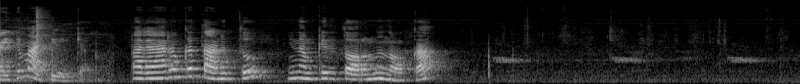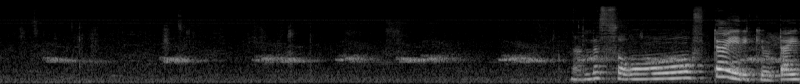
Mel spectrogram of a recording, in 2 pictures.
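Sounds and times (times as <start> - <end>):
leaves crinkling: 4.6 - 14.7
bird calling: 4.9 - 5.4, 6.0 - 16.0.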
